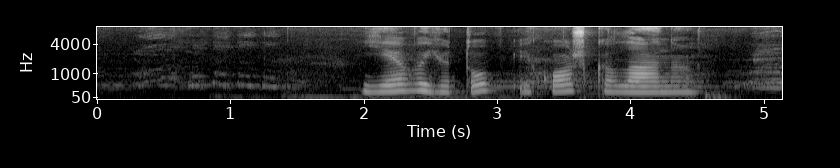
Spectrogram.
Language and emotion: Russian, neutral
